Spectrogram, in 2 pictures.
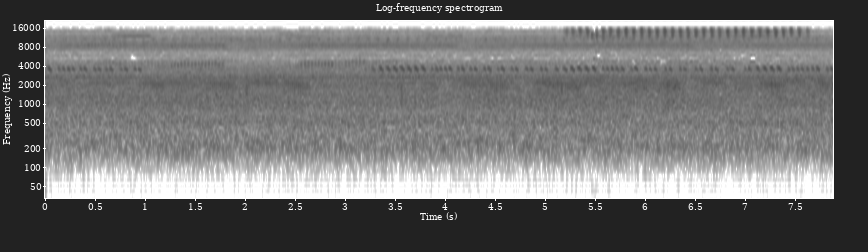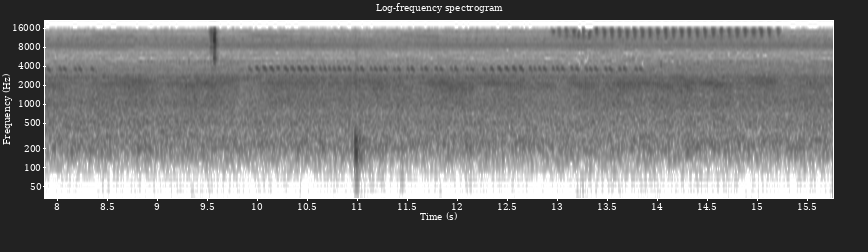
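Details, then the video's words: Insects singing in a dense night-time chorus: a steady shrill hum, rapid pulsed trills high up and a softer pulsing buzz in the middle, with two sharp clicks near the end. "SINGING OF INSECTS"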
